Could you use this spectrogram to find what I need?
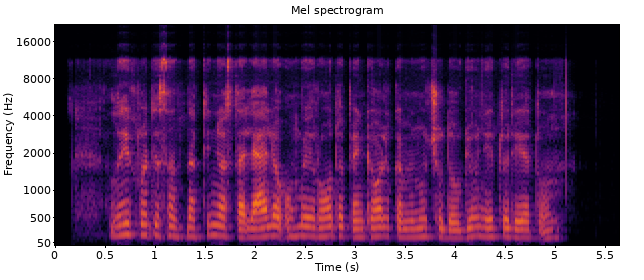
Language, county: Lithuanian, Panevėžys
